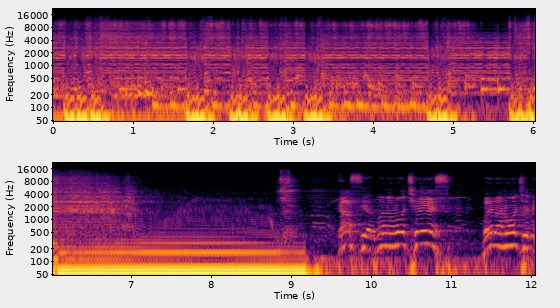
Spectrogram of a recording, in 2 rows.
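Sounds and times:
live band playing dance music: 0.0s - 12.0s.

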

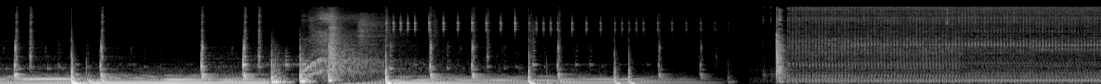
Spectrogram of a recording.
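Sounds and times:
small electric motor humming: 7.6s - 11.0s.

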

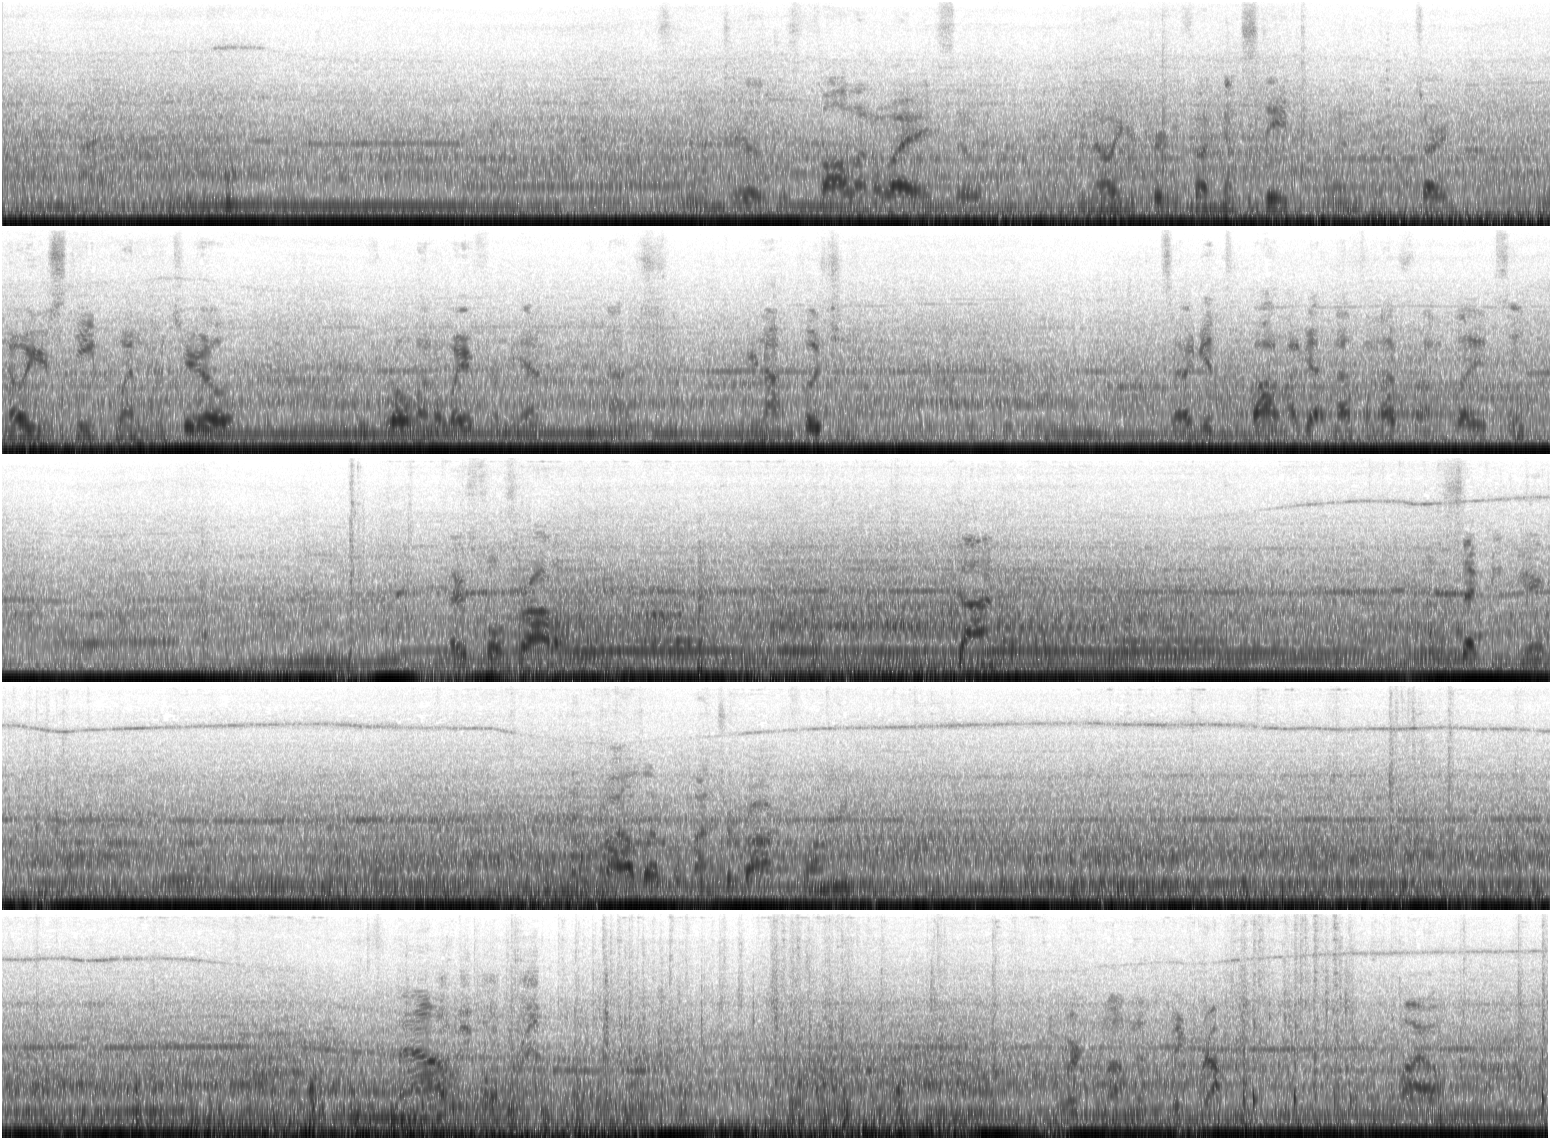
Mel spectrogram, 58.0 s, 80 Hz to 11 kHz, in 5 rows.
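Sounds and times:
diesel engine drone under load: 0.0s - 58.0s.

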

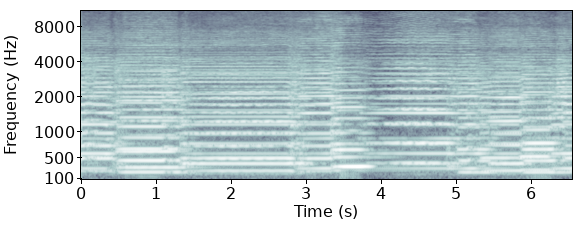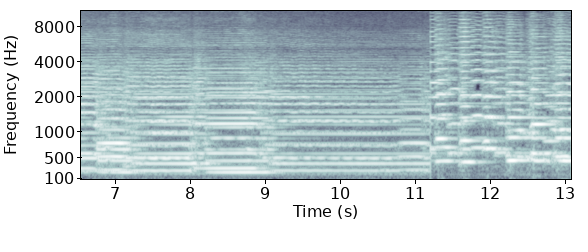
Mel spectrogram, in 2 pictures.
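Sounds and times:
violin duet: 0.0s - 13.0s.

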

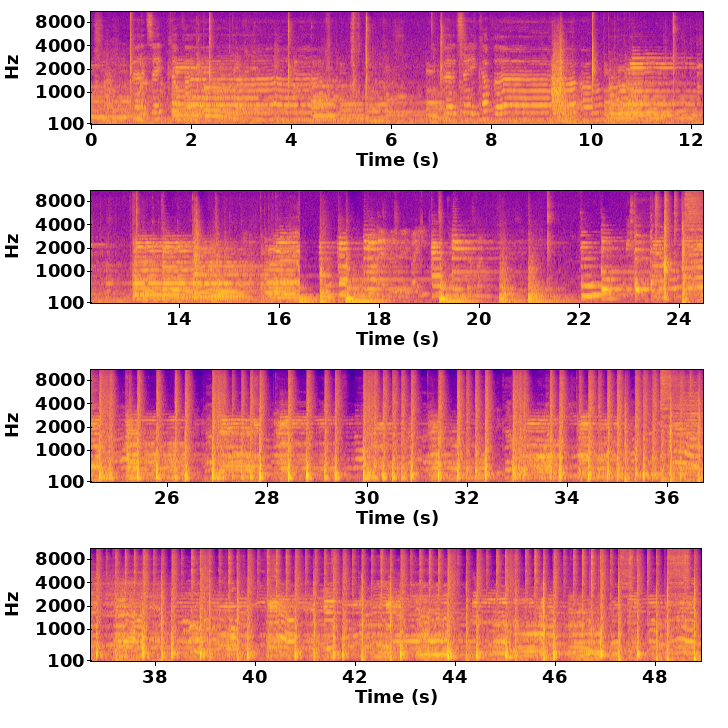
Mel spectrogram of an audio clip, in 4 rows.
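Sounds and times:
electric guitar chords: 0.0s - 48.9s
bass chords: 9.6s - 22.1s, 34.3s - 48.9s
drum kit snare and rimshot hits: 16.4s - 18.0s, 20.4s - 21.6s, 23.4s - 48.9s.

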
